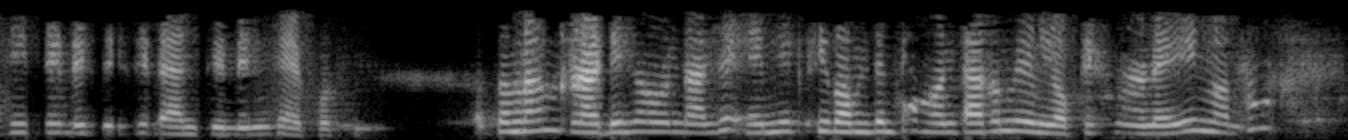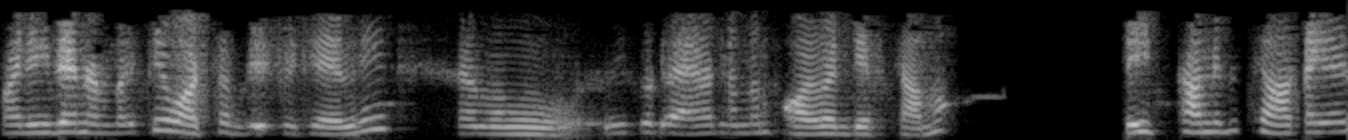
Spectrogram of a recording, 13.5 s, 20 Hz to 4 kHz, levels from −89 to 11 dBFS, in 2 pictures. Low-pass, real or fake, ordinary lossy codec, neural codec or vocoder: 3.6 kHz; fake; MP3, 24 kbps; codec, 16 kHz, 0.5 kbps, X-Codec, HuBERT features, trained on general audio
